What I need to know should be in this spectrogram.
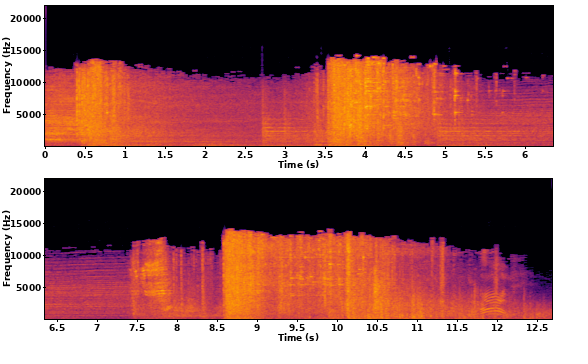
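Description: A car crashes and rolls with loud metal crunches.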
